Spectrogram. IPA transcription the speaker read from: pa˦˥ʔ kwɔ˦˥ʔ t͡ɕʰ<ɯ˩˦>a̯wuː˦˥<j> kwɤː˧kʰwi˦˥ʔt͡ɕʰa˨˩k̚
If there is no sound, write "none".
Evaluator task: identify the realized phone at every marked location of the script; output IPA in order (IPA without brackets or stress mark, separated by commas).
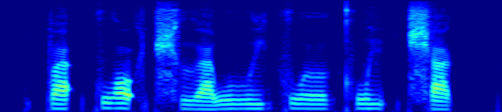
ɯ˩˦, j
